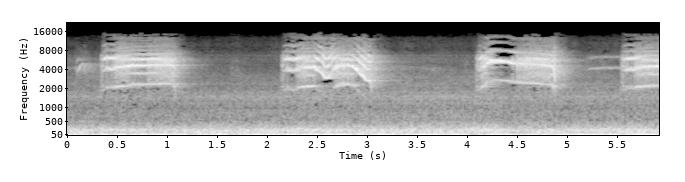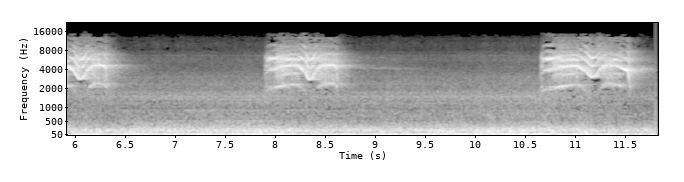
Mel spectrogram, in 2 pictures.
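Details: Two Brown-eared bulbuls feed in turn at a window feeder; one, angered after an Oriental turtle dove drives them off, gives loud, harsh, ear-splitting screeches about every two seconds to chase the dove away, over a steady low rumble.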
